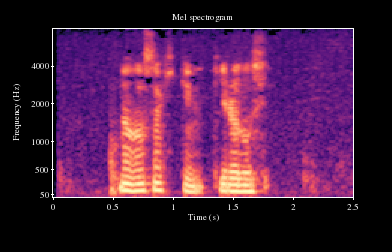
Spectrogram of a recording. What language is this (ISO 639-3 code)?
jpn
